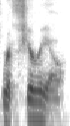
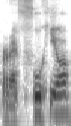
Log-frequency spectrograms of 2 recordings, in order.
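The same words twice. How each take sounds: First: It is pronounced the way locals say it. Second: It is pronounced the Spanish way.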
